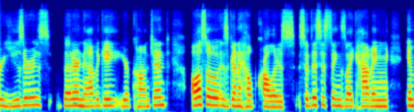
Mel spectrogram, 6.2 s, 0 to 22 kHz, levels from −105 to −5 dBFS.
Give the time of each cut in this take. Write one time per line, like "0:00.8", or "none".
0:04.5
